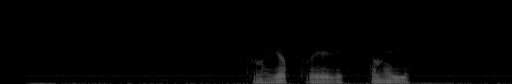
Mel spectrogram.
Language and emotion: Russian, neutral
